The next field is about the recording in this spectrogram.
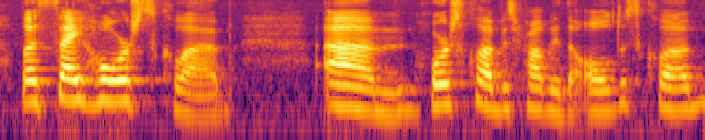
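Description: With an American accent, a woman talks in an ordinary speaking voice, fairly high in pitch with ordinary pitch variation. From Texas. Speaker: youth development extension agent. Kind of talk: casual panel chat.

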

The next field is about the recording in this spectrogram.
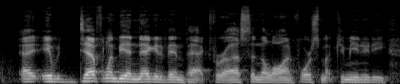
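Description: The speaker has a Texan accent. The delivery comes at a very fast pace. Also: man. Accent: Texas English. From Texas, Humble near Houston. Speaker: police chief. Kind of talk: interview. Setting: studio.

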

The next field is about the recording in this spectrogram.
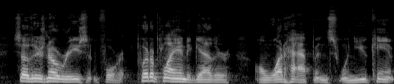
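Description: In a very clean recording with a silent background, a man speaks with a Texan accent. His pace is fairly quick and his pitch varies in an ordinary way. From Texas, Houston. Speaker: radio host. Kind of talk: radio business talk show. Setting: studio.

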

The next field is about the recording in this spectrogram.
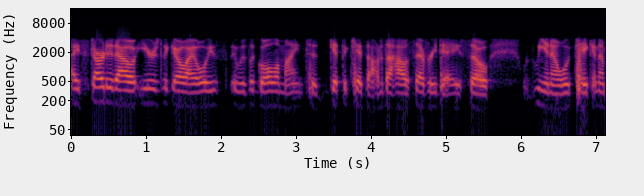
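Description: A woman with an American accent speaks at a moderate pace in a very deep, low pitch, her intonation monotone and flat. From Chicago area, US Midwest. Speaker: stay-at-home mom returning to work. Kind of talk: radio interview. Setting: radio studio.

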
